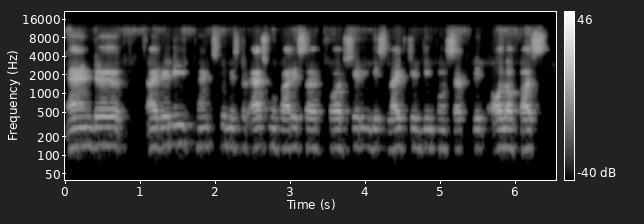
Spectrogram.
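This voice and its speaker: A man's voice: mid-range voice, completely flat delivery, moderate pace, a little mellow. A man giving an effusive, grateful testimonial as a community member on an online webinar. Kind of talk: earnest thank-you speech on a group webinar. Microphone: online video call. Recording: roomy, distant mic, faint background noise.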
